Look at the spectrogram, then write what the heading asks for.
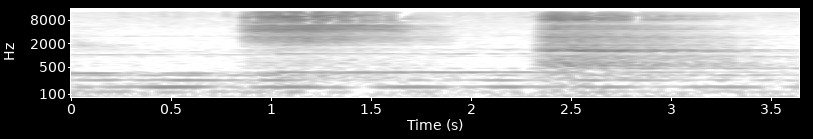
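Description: A deep breath in and then out during a guided relaxation exercise. Two long, airy breath sounds are heard alone over a low steady hum, with a short pause between them.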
